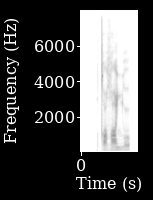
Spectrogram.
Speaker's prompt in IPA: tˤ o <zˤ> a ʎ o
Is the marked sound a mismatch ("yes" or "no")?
no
